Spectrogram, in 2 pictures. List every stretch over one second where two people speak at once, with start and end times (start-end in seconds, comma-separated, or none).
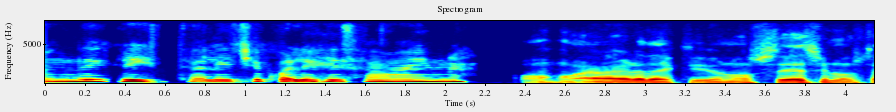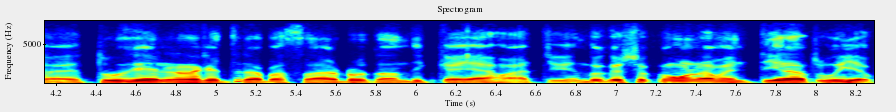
none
